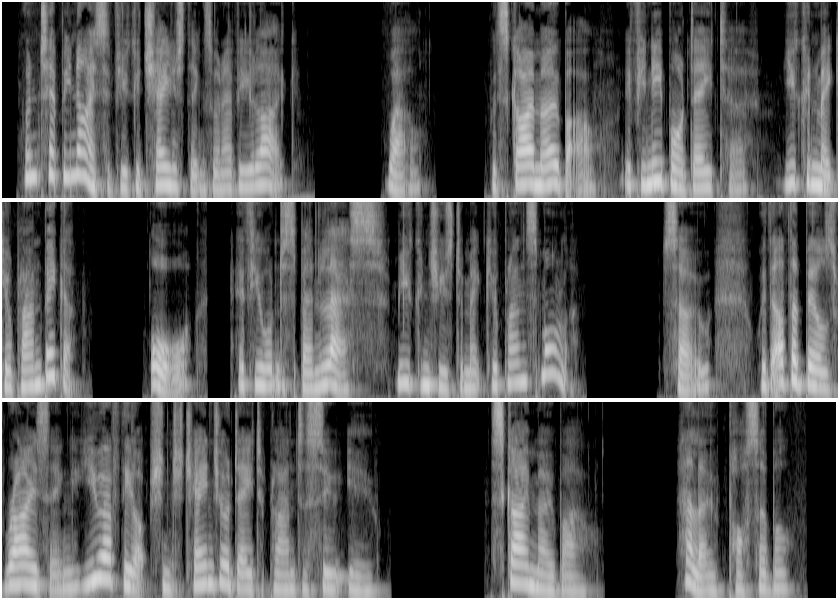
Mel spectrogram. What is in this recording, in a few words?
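British English Commercial; GoLocalise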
